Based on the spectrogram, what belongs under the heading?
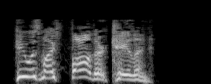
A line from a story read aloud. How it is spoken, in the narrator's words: Kontz's shout echoed in the room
